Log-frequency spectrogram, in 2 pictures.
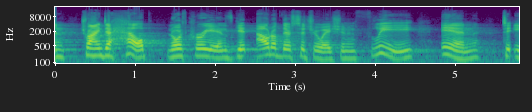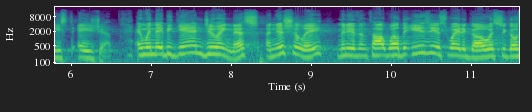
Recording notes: during the Crossroads service (9:30 am) on Sunday, February 21, 2016, at First Presbyterian Church of Arlington Heights, Illinois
